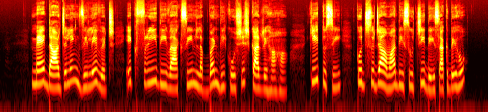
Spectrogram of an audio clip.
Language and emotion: Punjabi, neutral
